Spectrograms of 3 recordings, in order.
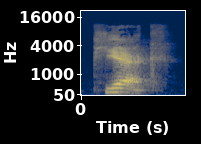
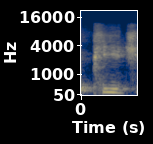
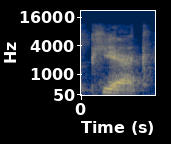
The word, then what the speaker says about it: Piëch: However, when Ferdinand Piëch, and that's how you pronounce it, a lot of people say Peach and Pike, and a lot of it's Piëch, was still alive, he was very much invested in keeping Porsche tied to Bugatti and all this.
